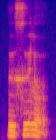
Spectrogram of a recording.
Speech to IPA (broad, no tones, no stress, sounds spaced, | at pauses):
ɯ x ɯ l o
